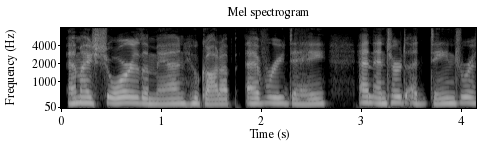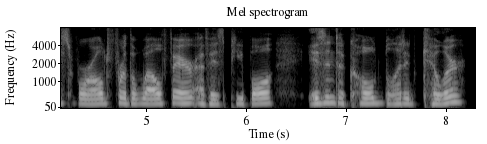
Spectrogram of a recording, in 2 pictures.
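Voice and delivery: ordinary delivery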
